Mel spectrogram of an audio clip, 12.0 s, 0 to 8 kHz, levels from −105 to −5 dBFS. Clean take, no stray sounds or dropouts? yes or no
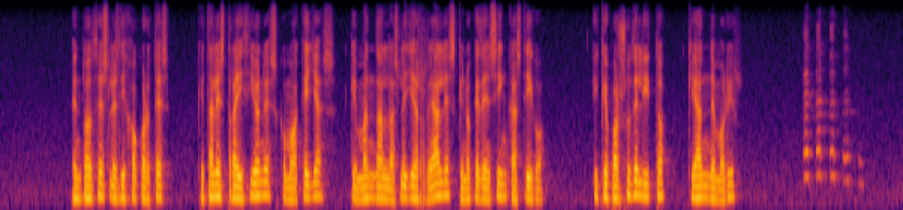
no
